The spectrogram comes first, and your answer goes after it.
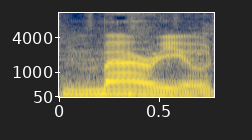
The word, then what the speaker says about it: Mario: As an Italian, I hate the way Americans say Mario. Mario. It's Mario, dude.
